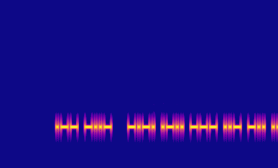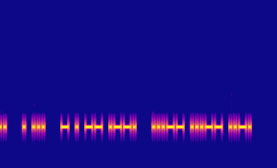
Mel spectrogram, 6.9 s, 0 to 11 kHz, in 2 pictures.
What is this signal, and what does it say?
Morse code, heard as a keyed tone, about 40 wpm, 700 Hz. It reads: WX CLOUDS ES TEMP 33F
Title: K1USN SST QSO Practice 40wpm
